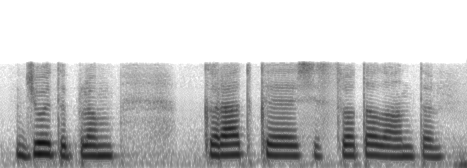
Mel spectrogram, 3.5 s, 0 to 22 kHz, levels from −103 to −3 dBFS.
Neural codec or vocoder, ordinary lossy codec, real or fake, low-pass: codec, 24 kHz, 0.5 kbps, DualCodec; none; fake; 5.4 kHz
